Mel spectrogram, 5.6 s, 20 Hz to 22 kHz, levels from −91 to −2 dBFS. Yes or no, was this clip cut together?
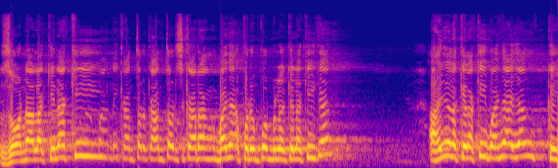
yes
